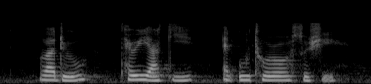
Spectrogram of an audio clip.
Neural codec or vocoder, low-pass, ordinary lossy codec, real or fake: none; 7.2 kHz; none; real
